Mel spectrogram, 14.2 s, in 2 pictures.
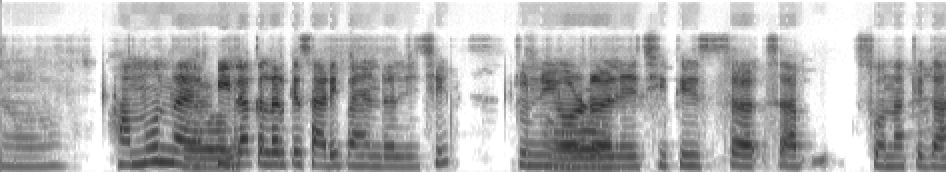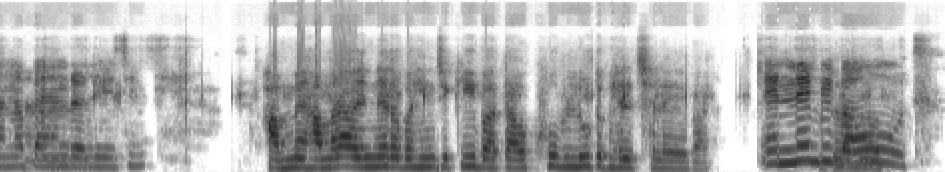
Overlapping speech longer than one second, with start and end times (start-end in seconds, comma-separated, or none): none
